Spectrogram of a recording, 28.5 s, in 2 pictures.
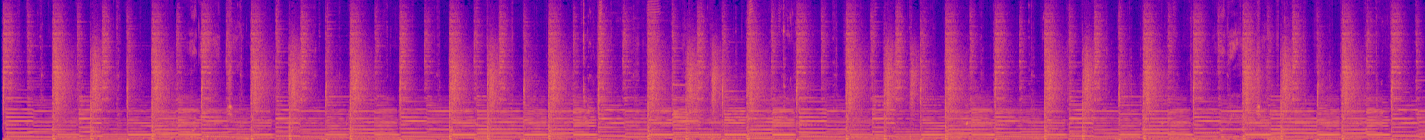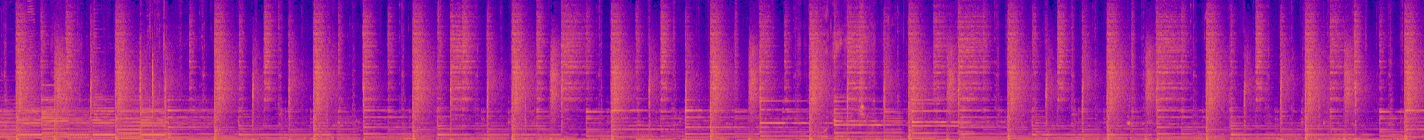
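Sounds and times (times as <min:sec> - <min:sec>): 
corporate pop rock drive music: 0:00.0 - 0:28.4.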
